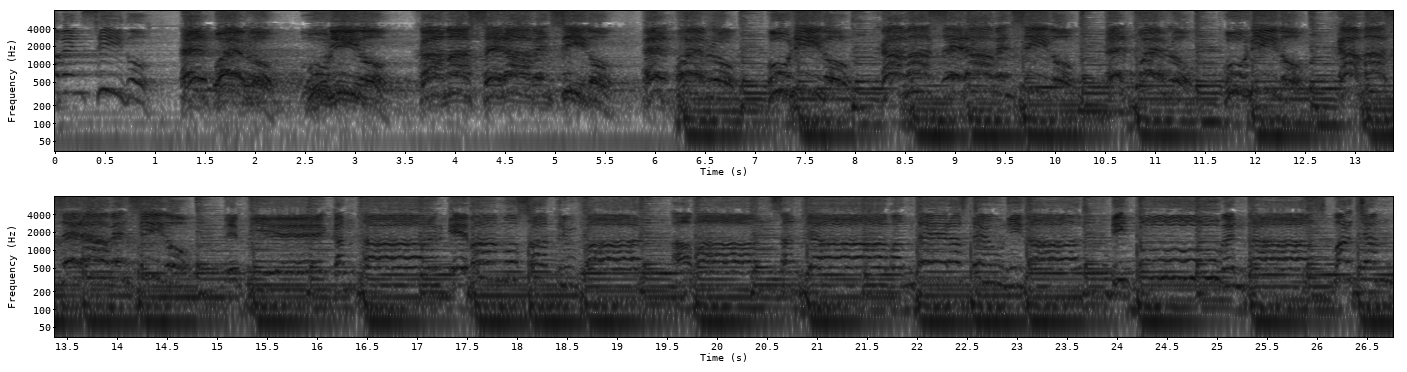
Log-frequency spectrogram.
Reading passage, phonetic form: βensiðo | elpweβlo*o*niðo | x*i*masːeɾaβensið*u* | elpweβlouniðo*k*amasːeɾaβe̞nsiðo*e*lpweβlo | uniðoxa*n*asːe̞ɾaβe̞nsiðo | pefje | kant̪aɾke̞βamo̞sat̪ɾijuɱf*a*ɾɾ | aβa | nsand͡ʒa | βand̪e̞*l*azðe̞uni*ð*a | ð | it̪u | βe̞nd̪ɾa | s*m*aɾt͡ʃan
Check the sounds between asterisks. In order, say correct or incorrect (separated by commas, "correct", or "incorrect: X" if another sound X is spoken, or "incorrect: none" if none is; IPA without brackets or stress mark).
incorrect: u, incorrect: a, incorrect: o, incorrect: x, correct, incorrect: m, correct, incorrect: ɾ, correct, correct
